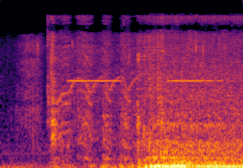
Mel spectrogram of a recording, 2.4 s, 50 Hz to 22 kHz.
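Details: 2014 John Deere 410K loader backhoe, rebuilt 107 HP John Deere diesel, about 4,100 hours: short crank, catches at once and settles into a steady, even idle with a low throb; starts clean and healthy.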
